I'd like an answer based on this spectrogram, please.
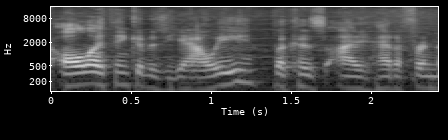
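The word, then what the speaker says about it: yaoi: I think it's Yowie, is how it's pronounced.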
